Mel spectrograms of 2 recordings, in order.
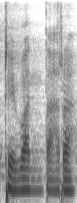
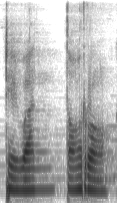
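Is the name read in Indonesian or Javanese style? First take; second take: Indonesian; Javanese. First: The name is read with standard Indonesian pronunciation. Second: The name is read with Javanese pronunciation. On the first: "Meskipun banyak yang membacanya" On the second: "kalau dibaca Jawa ya"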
